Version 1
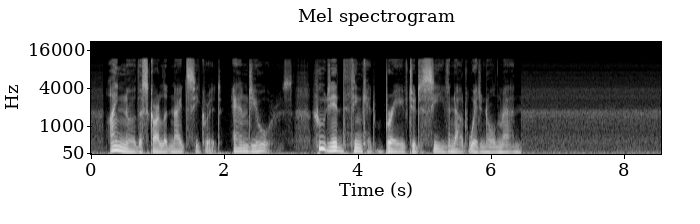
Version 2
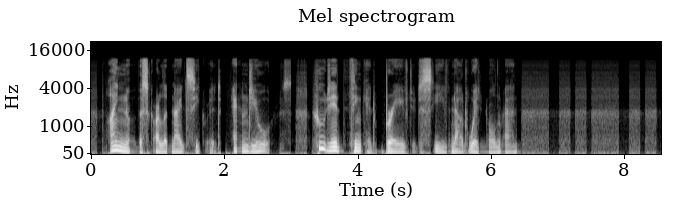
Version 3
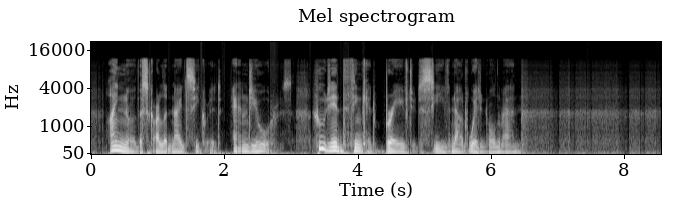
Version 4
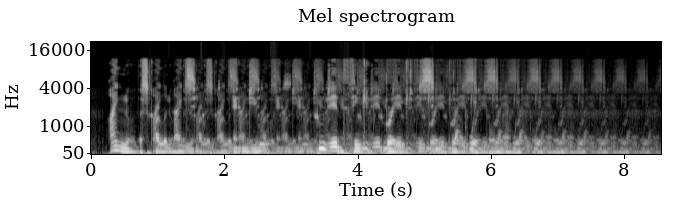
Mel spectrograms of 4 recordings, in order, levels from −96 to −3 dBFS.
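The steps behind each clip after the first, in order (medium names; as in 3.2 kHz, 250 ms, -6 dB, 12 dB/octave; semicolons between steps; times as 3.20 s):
trance gate "x.xxxxx..xx.x" 186 bpm -24 dB; trim +6.5 dB
decay stretcher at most 100 dB/s; trim -2.5 dB
spectral noise reduction 15 dB; peaking EQ 1.2 kHz -7 dB 0.84 oct; on a send: multi-head delay 322 ms, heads second and third, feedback 46%, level -12 dB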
